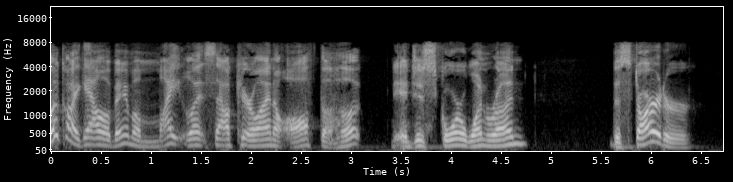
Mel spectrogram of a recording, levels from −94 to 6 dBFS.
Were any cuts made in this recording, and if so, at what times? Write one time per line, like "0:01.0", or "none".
0:03.4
